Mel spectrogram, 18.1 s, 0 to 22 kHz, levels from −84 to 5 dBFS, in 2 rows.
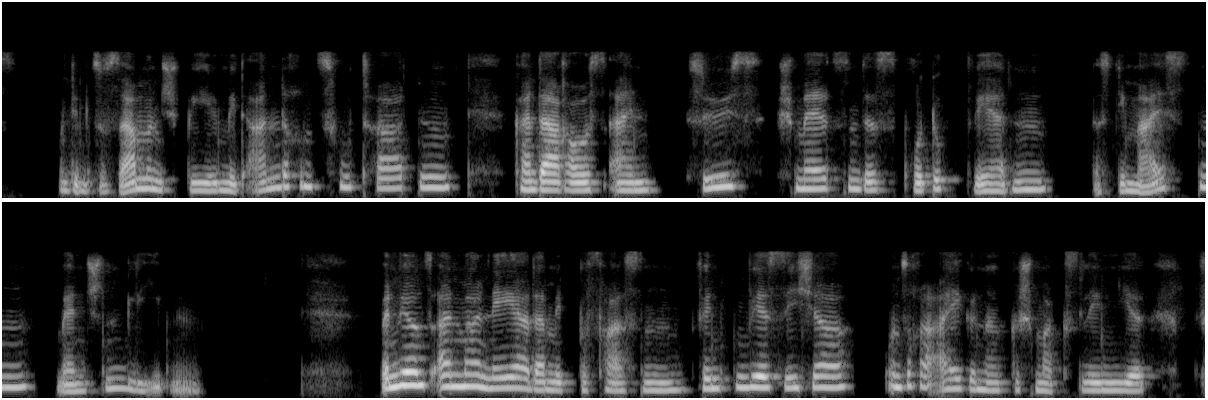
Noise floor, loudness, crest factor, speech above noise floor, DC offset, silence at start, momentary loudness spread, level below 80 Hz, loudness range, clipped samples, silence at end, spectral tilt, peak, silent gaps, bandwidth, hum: -82 dBFS; -22 LUFS; 18 dB; 60 dB; under 0.1%; 0.45 s; 12 LU; -64 dBFS; 6 LU; under 0.1%; 0 s; -7 dB/octave; -4 dBFS; none; 8 kHz; none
